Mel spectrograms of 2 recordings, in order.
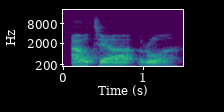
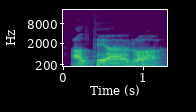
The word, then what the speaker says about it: Aotearoa: Aotearoa. Aotearoa.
